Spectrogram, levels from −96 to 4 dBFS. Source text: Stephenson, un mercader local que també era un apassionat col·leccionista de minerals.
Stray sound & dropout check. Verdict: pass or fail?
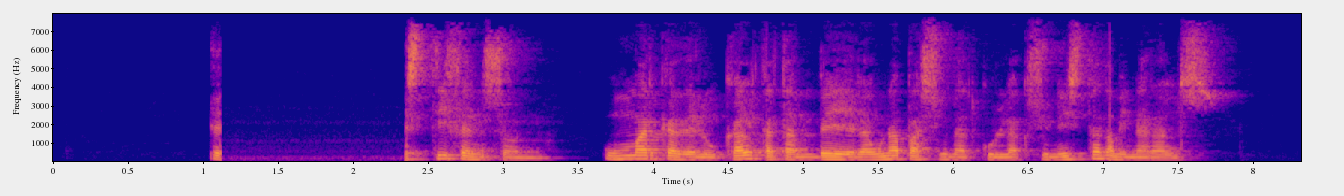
pass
